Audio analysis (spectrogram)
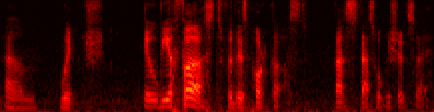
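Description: A man's voice: medium pitch, normal speed, pushed and bright, no room sound. A man in his twenties from Kent, co-hosting a podcast in casual, joking chat and laughing often. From Kent, England. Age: 20s. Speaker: podcast co-host.

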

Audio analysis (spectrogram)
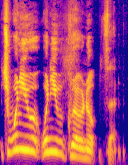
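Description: Male interviewer with a high, animated voice and dry sound; short prompts. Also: fast, no room sound. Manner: brief backchannel replies and short questions. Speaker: interviewer host. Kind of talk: conversational interview.

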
